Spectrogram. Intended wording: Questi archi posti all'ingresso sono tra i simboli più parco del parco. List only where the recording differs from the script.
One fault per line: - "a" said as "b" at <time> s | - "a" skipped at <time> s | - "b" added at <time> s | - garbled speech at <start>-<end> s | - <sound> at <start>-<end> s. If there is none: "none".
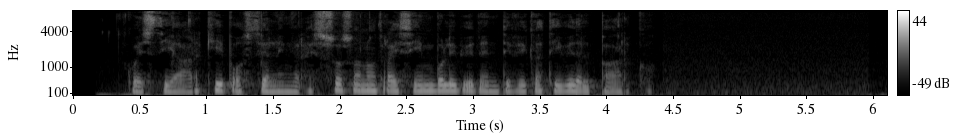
- "parco" said as "identificativi" at 3.0 s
